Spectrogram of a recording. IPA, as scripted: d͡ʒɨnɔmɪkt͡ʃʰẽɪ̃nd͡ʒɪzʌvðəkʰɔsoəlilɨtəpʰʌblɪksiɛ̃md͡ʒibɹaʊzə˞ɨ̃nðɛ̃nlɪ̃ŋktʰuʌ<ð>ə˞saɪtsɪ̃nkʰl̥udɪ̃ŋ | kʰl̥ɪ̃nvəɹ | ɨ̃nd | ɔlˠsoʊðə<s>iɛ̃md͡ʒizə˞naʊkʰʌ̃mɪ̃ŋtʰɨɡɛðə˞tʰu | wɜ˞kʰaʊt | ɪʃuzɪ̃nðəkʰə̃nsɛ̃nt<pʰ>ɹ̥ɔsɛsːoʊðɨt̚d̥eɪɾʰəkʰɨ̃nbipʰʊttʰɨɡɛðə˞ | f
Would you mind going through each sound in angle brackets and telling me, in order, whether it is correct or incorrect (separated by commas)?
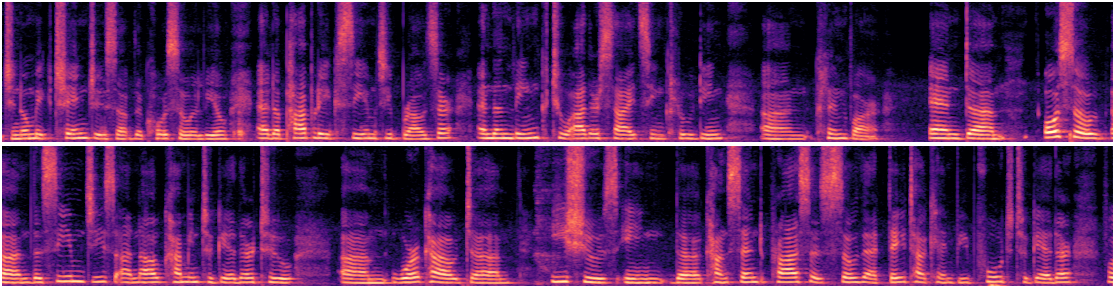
correct, correct, correct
